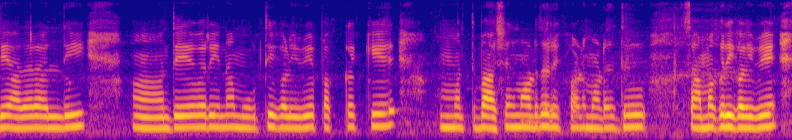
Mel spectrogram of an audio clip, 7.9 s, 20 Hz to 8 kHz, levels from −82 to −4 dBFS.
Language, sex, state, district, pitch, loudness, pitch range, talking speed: Kannada, female, Karnataka, Koppal, 205 Hz, -18 LUFS, 200-215 Hz, 90 wpm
